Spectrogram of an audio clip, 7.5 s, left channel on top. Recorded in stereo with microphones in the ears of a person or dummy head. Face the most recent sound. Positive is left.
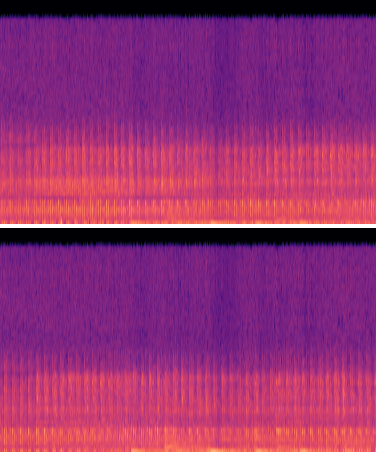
turn(degrees=-30)  # may be behind; listen again after turning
